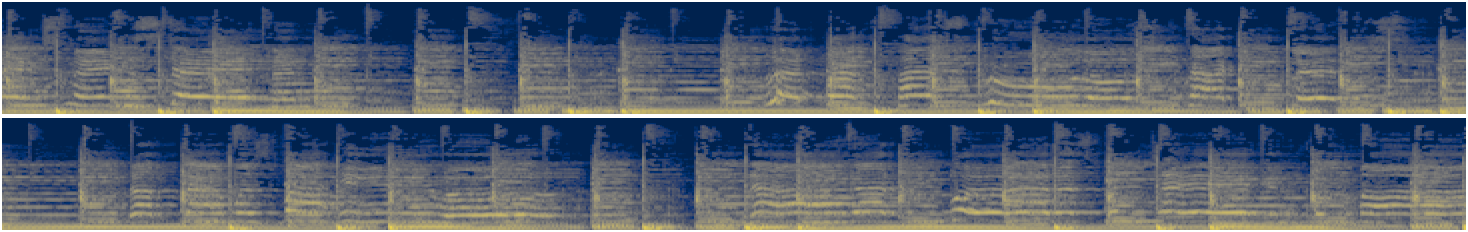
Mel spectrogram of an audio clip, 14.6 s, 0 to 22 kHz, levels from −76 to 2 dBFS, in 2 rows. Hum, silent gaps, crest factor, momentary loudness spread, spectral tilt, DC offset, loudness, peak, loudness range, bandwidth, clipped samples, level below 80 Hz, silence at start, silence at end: none; none; 16 dB; 5 LU; -6 dB/octave; under 0.1%; -18 LUFS; 0 dBFS; 2 LU; 17.5 kHz; under 0.1%; -24 dBFS; 0 s; 0 s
